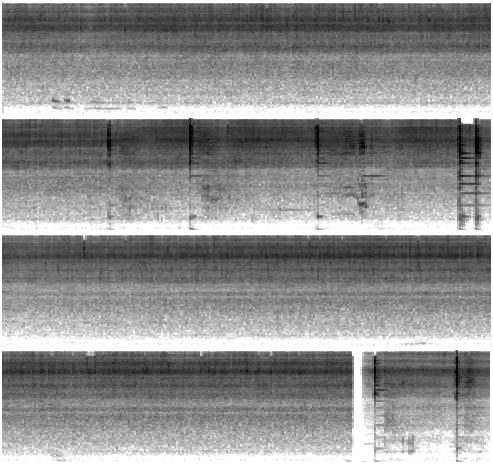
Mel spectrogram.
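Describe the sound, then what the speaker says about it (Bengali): Potatoes being stir-fried in a pan for a Bengali egg curry, with a soft continuous sizzle and occasional sharp scrapes and clinks of a spatula against the pan. "আলুটাকে মাংসের মতো কষিয়ে নেবো।"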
